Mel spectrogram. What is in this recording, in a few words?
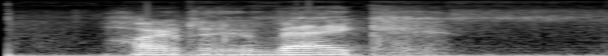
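"Harderwijk", Dutch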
